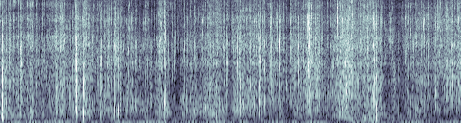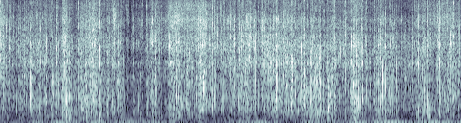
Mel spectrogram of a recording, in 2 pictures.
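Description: Fingertips tap rapidly and fingernails scratch across the film of a single inflated, air-filled plastic air pillow used as packaging material. The result is a dense, steady stream of bright, crinkly ticks and scratchy rustling with almost no low end, like light rain pattering on plastic.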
